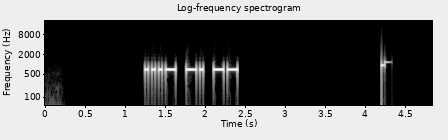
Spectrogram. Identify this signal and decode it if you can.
Morse code, heard as a keyed tone, about 28 wpm, 700 Hz. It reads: VNM
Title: USA Call Sign Postfixes - 3 Letters 28wpm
